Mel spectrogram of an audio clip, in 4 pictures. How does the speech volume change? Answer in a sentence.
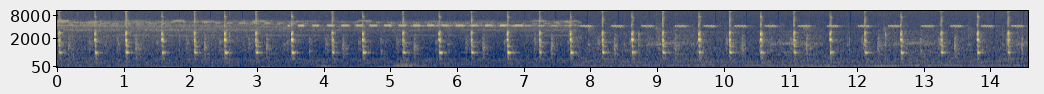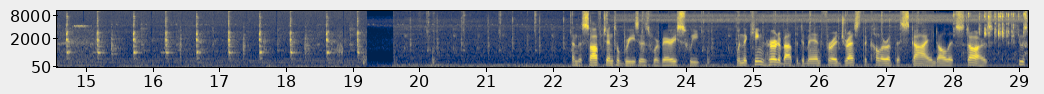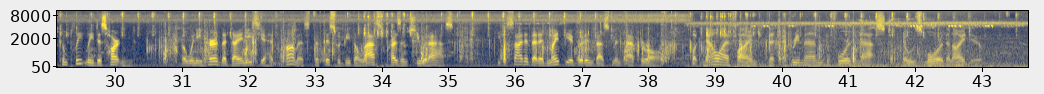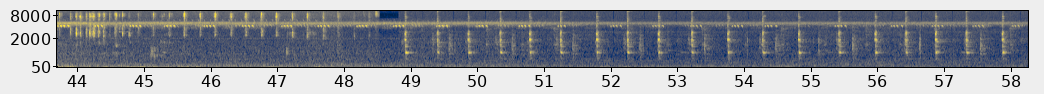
The volume of the speech stays about the same.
